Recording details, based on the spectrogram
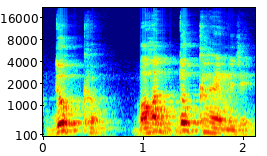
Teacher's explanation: दुख में ह की ध्वनि बीच में सुनाई दे रही है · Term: विसर्ग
